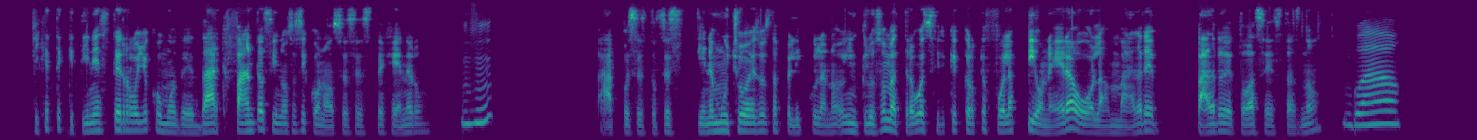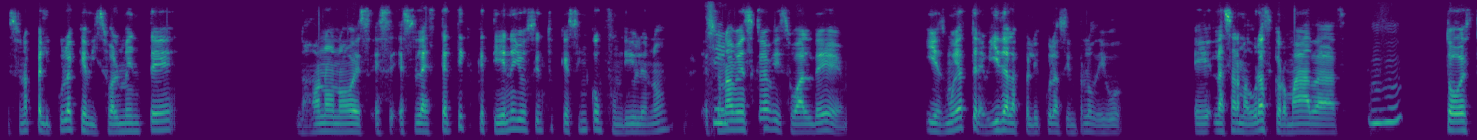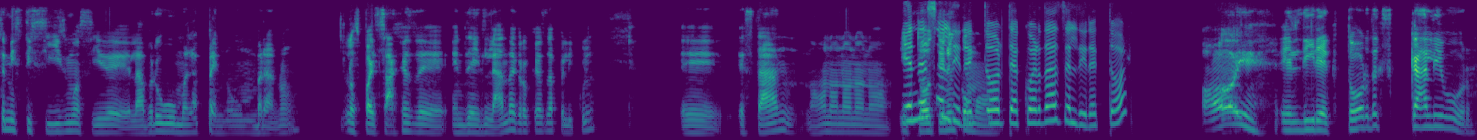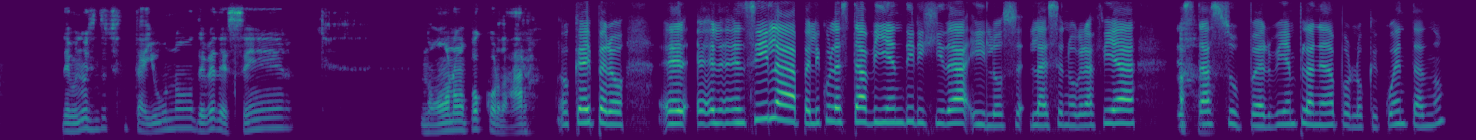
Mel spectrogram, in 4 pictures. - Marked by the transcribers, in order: other background noise
- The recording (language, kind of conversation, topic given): Spanish, podcast, ¿Cuál es una película que te marcó y qué la hace especial?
